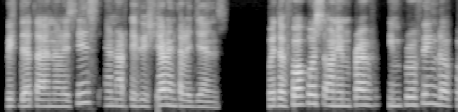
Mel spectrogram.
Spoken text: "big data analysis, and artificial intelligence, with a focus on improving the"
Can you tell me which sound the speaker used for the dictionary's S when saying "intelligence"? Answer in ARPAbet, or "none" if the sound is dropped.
S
